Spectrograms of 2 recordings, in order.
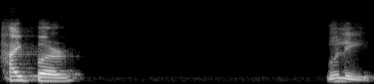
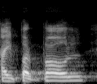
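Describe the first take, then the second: First: The ending sounds like the word 'bully'. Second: The ending sounds like the single word 'bowl'. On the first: The speaker calls it right. "It's hyper bully" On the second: The speaker calls it wrong. "it's not hyperbole"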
